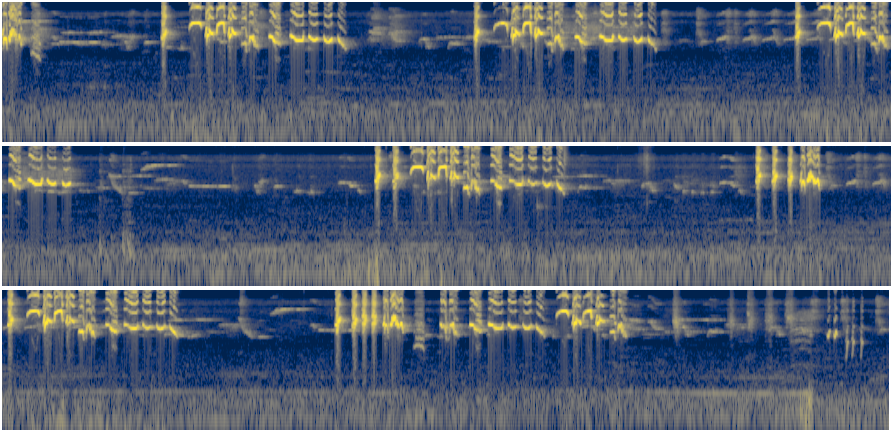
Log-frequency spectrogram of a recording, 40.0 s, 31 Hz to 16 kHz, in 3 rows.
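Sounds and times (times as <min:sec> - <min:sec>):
bird singing whistled phrases: 0:00.0 - 0:05.2, 0:06.5 - 0:09.9, 0:10.8 - 0:22.3, 0:23.9 - 0:39.9.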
